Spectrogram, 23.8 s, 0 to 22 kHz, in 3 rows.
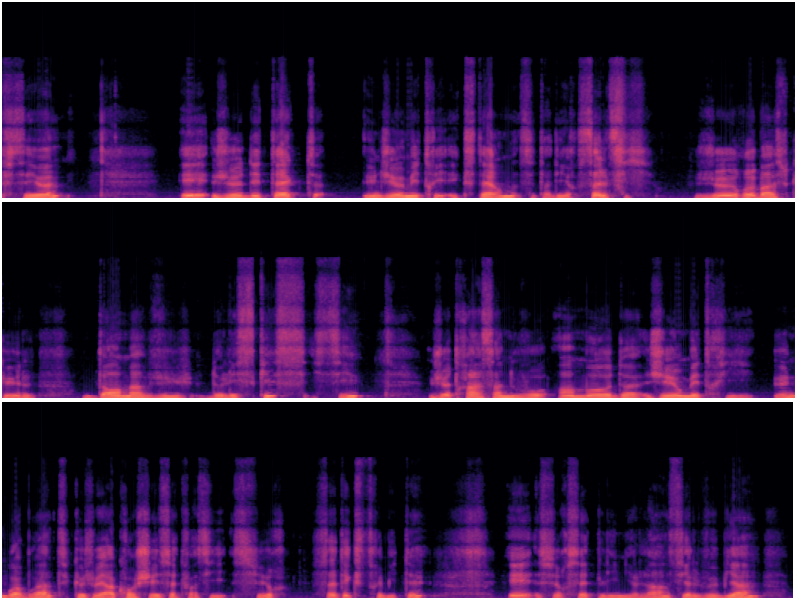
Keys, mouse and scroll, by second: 3.7 click, 5.6 click, 10.1 click, 14.5 click, 15.8 click, 19.0 click.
